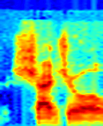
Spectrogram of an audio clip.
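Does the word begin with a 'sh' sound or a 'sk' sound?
sh. It is said in a British way. This is how British speakers say it. "where the British will say it"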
